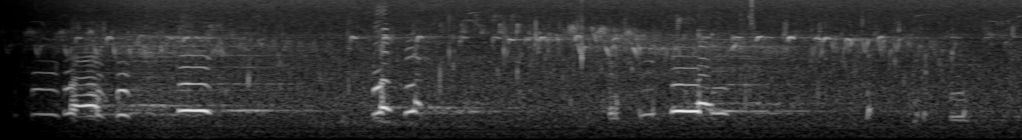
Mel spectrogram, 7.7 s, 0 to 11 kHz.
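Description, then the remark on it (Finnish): Whooper swans calling in a loose series of loud, bugling honks with a nasal, trumpet-like tone, several overlapping, over a soft steady hiss with no talking. “Nykyään Suomessa pesii laulujoutsenia reilusti 20 000 paria, ja laji katsotaan elinvoimaiseksi.”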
